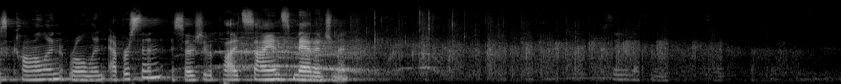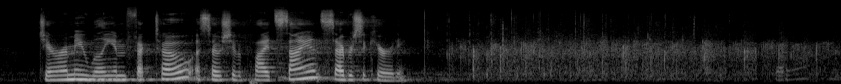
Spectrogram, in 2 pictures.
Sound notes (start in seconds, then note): 2.0 attendees cheering; 4.5 attendees applauding; 12.6 attendees applauding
